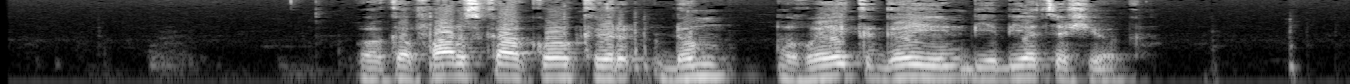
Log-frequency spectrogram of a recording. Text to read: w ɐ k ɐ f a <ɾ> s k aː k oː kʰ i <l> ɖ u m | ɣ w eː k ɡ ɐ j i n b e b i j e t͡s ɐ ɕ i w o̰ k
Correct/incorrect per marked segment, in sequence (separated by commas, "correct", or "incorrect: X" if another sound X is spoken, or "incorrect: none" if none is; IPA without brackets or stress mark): correct, incorrect: ɾ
